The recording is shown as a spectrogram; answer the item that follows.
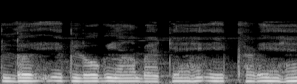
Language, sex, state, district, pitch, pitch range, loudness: Hindi, male, Jharkhand, Ranchi, 150 Hz, 145-155 Hz, -15 LUFS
